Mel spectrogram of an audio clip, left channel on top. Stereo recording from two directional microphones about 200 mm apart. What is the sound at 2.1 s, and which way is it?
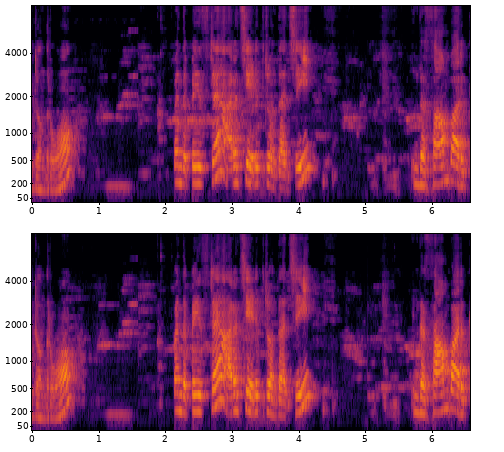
A woman's voice, 5° right (ahead or behind).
